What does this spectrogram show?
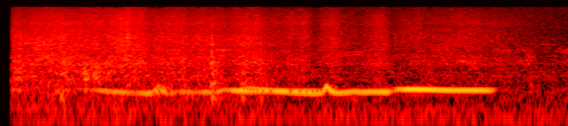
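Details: Greater prairie chicken, wild, in Colorado, USA: a low, steady hooting moan held at one pitch for about three seconds, wavering slightly and swelling louder near the end, over quiet grassland background.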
